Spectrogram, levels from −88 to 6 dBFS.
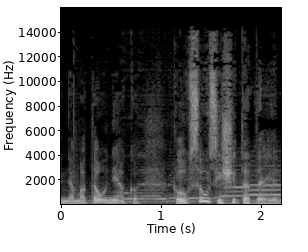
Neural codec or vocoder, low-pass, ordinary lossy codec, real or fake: vocoder, 44.1 kHz, 128 mel bands, Pupu-Vocoder; 14.4 kHz; MP3, 64 kbps; fake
